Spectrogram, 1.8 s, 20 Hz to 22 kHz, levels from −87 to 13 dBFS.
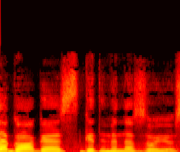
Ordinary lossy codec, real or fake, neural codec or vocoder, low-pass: MP3, 64 kbps; fake; autoencoder, 48 kHz, 128 numbers a frame, DAC-VAE, trained on Japanese speech; 14.4 kHz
